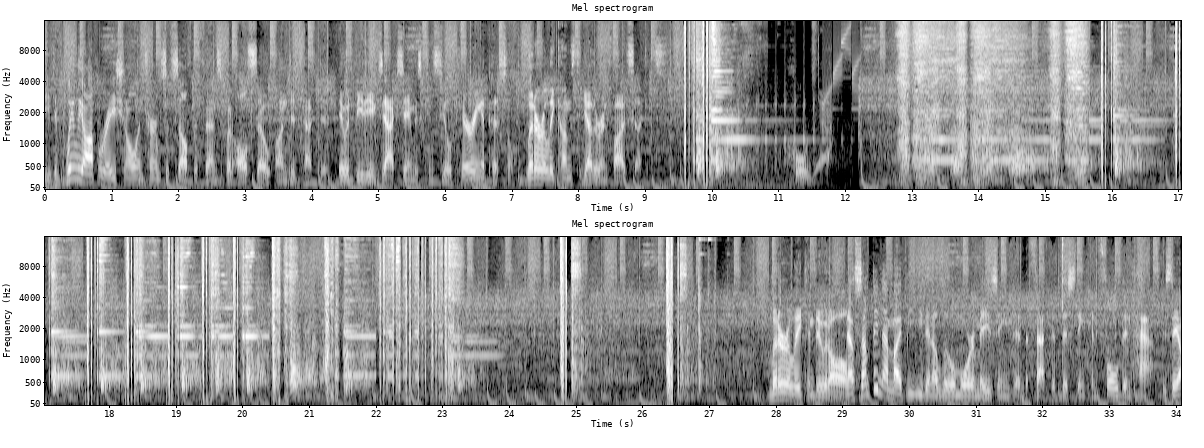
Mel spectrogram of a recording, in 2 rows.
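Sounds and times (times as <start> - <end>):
background music: 0.0 - 34.0
rifle shots: 9.6 - 10.6, 15.4 - 23.6, 24.8 - 25.4, 26.4 - 27.1
metallic ringing clangs: 10.0 - 11.2, 14.7 - 20.4, 23.0 - 23.8.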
